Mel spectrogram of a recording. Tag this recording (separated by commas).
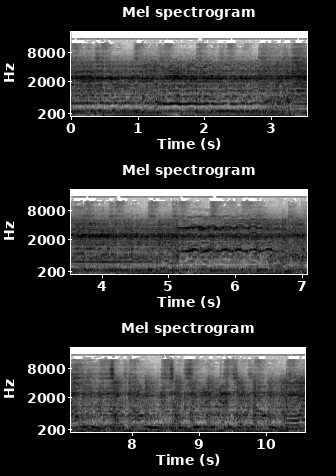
Electric guitar, Plucked string instrument, Musical instrument, Music, Guitar, Bass guitar, Strum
